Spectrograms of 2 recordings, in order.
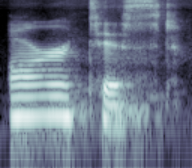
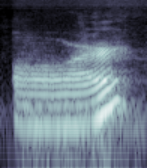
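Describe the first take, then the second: First: Said in the usual way. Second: "Art-ist" broken into two separate beats; split into syllables. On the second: Shown as a demonstration. Teacher to young spellers, splitting "Art-ist" into syllables. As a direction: say "Art-ist" with a clear break between syllables.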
